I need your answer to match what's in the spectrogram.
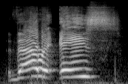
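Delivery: high, drawn-out shout; loud exclamation. Real, not acted. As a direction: belt it out slowly and triumphantly. Repeats it as a big exclamation.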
